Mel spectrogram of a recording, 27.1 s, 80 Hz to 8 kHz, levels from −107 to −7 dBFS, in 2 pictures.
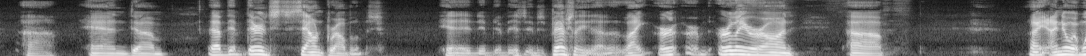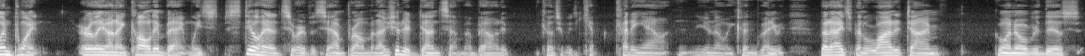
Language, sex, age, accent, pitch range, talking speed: English, male, 60-79, American, 110-145 Hz, 155 wpm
